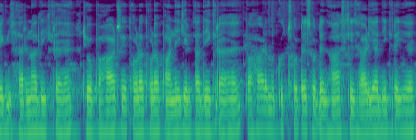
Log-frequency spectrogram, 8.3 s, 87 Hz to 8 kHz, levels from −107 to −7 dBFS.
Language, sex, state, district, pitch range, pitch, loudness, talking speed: Hindi, male, Maharashtra, Sindhudurg, 110-115 Hz, 110 Hz, -35 LUFS, 170 wpm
